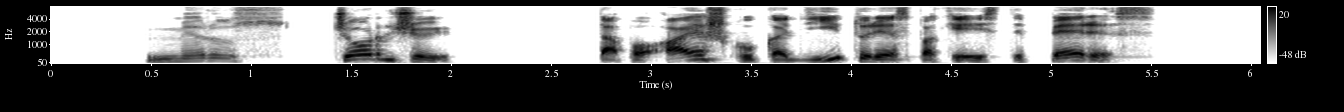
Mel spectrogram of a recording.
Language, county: Lithuanian, Šiauliai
